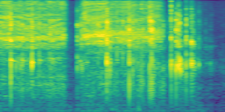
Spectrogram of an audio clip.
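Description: Aerosol spray paint can hissing in short passes over a rifle, with a brief break about two-thirds of a second in and a few clicks; the can is running almost empty. The hiss stops just before the end.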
